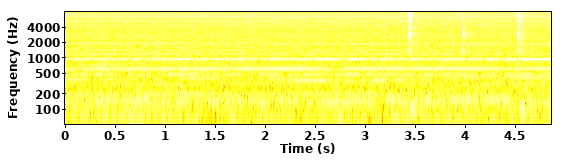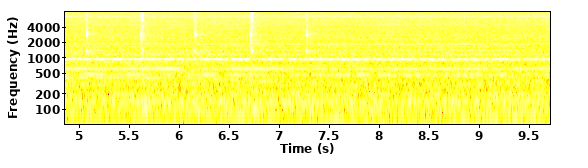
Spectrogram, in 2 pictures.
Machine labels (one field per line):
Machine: valve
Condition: normal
